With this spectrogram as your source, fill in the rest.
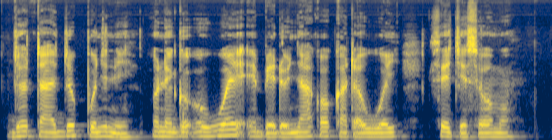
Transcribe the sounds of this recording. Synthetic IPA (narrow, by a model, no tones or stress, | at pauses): d͡ʒɔtad͡ʒopwoɲd͡ʒnɪoneɡoʔowojebedoɲakɔkatawojiset͡ʃesomɔ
